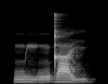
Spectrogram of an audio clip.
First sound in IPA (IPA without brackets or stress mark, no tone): m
